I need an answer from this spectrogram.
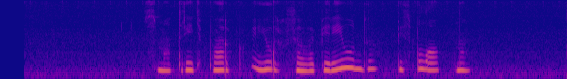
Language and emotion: Russian, sad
